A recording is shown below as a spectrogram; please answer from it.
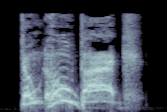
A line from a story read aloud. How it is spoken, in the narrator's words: shouted into the troll's ear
